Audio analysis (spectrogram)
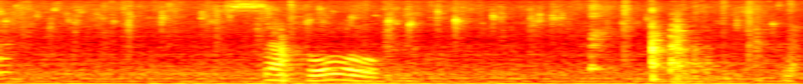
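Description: Ingredients sauté in a hot pan with garlic for Filipino-style beef steak, giving a steady fry and sizzle under brief stirring clatter. Someone speaks briefly over the cooking.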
